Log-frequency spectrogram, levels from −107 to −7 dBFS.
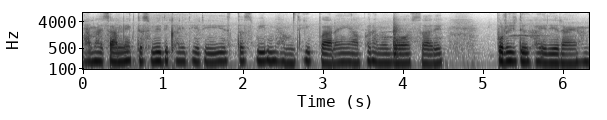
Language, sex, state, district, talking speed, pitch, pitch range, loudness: Hindi, female, Uttar Pradesh, Etah, 245 wpm, 175 Hz, 165-180 Hz, -20 LUFS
